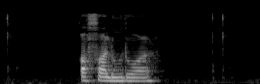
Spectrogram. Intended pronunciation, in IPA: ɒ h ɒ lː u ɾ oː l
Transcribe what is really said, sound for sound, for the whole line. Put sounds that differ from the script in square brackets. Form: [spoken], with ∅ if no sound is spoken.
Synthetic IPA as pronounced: ɒ [f] ɒ [l] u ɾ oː l

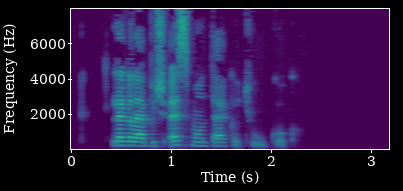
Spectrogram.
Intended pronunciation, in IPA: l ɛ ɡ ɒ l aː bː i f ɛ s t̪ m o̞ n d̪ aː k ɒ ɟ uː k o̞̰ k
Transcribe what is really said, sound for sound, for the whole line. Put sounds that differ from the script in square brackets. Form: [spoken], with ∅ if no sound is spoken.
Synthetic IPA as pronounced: l ɛ ɡ ɒ l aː bː i [ʃ] ɛ s t̪ m o̞ n [t̪] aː k ɒ [c] uː k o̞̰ k

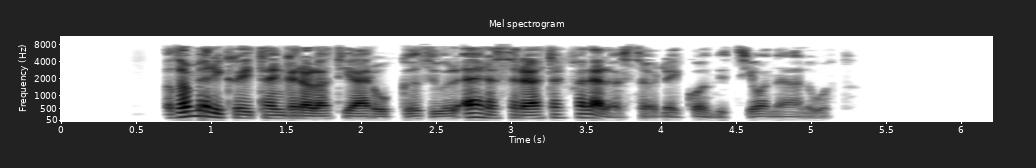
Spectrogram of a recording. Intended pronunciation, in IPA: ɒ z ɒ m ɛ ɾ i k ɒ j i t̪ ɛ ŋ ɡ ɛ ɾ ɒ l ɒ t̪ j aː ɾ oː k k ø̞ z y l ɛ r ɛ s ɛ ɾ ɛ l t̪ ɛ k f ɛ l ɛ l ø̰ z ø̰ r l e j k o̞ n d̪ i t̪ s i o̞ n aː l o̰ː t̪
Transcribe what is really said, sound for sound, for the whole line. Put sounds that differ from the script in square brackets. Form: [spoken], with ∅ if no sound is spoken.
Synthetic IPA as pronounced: ɒ z ɒ m ɛ ɾ i k ɒ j i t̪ ɛ ŋ ɡ ɛ ɾ ɒ l ɒ t̪ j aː ɾ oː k k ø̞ z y l ɛ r ɛ s ɛ ɾ ɛ l t̪ ɛ k f ɛ l ɛ l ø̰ [s] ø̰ r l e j k o̞ n d̪ i t̪ s i o̞ n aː l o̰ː t̪

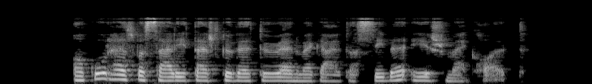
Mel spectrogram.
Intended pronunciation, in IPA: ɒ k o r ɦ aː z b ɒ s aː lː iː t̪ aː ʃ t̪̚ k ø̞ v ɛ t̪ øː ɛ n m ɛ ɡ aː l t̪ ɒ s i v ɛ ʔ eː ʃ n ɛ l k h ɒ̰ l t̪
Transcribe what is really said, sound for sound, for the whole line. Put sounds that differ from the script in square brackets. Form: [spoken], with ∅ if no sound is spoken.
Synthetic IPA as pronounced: ɒ k o r ɦ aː z b ɒ s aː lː iː t̪ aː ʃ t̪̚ k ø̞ v ɛ t̪ øː ɛ n m ɛ ɡ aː l t̪ ɒ s i v ɛ ʔ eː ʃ [m] ɛ [∅] k h ɒ̰ l t̪

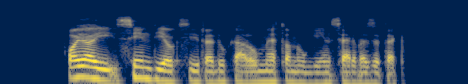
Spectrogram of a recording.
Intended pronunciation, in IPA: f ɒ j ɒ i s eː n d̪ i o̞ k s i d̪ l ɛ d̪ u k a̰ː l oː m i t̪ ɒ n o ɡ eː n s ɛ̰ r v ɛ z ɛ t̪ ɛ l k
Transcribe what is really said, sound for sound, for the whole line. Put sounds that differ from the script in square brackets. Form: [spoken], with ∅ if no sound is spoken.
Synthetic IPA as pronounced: f ɒ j ɒ i s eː n d̪ i o̞ k s i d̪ [r] ɛ d̪ u k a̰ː l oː m [ɛ] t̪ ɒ n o ɡ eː n s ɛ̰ r v ɛ z ɛ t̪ ɛ [∅] k

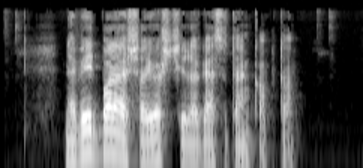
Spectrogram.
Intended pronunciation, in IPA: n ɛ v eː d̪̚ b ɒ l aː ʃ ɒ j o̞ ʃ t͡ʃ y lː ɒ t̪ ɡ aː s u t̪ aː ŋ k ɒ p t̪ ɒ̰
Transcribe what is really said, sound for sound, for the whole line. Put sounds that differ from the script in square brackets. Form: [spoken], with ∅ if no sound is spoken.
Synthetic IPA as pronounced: n ɛ v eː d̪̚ b ɒ l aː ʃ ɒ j o̞ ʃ t͡ʃ [i] lː ɒ [∅] ɡ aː s u t̪ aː ŋ k ɒ p t̪ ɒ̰

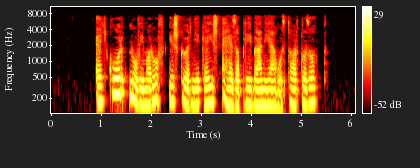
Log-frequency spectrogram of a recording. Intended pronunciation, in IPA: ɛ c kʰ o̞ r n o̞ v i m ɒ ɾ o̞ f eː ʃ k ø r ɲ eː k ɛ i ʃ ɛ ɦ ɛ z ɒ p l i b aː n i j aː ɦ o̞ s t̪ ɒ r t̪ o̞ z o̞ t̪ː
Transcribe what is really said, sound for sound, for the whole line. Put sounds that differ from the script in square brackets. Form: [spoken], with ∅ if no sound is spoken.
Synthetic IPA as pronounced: ɛ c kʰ o̞ r n o̞ v i m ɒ ɾ o̞ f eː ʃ k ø r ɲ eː k ɛ i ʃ ɛ ɦ ɛ z ɒ p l i b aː n i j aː ɦ o̞ s t̪ ɒ r t̪ o̞ z o̞ t̪ː

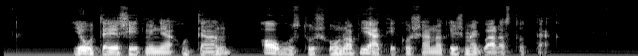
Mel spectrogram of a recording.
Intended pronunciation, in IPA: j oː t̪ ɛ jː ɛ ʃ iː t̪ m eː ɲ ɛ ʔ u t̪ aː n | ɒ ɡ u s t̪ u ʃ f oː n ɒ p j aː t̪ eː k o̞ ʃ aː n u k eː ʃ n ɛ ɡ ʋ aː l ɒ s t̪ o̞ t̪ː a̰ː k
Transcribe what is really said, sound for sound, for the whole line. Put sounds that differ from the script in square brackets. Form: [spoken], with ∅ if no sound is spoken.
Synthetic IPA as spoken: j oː t̪ ɛ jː ɛ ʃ iː t̪ m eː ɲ ɛ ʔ u t̪ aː n | ɒ ɡ u s t̪ u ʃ [h] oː n ɒ p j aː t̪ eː k o̞ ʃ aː n [ɒ] k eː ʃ [m] ɛ ɡ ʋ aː l ɒ s t̪ o̞ t̪ː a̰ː k

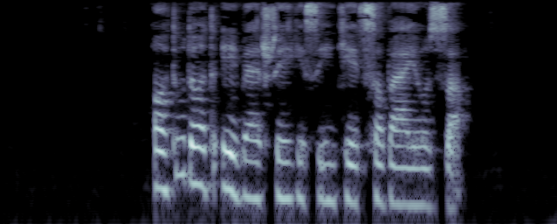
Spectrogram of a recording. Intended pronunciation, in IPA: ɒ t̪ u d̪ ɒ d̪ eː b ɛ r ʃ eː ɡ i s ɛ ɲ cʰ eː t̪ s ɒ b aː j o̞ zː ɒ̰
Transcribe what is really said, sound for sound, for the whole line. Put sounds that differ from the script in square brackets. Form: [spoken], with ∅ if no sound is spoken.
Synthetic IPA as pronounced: ɒ t̪ u d̪ ɒ [t̪] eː b ɛ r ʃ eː ɡ i s [i] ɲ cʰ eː t̪ s ɒ b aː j o̞ zː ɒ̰

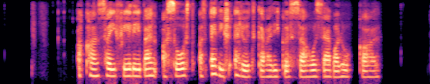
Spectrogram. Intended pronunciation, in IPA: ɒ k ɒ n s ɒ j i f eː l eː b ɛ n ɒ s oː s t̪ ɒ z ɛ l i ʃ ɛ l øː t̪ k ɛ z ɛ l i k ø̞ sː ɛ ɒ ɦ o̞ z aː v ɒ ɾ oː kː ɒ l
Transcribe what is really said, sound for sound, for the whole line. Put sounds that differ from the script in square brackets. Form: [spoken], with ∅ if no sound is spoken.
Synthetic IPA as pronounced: ɒ k ɒ n s ɒ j i f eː l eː b ɛ n ɒ s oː s t̪ ɒ z ɛ l i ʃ ɛ l øː t̪ k ɛ [v] ɛ l i k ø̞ sː ɛ ɒ ɦ o̞ [zː] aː v ɒ [l] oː kː ɒ l

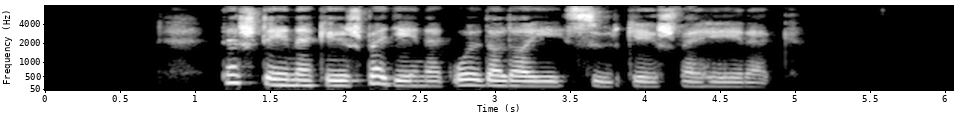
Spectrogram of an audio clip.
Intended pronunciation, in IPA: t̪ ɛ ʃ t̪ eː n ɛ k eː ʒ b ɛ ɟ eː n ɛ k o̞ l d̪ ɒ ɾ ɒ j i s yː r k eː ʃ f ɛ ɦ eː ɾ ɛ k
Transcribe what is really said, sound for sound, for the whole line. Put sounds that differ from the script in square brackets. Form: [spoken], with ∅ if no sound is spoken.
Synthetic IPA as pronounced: t̪ ɛ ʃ t̪ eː n ɛ k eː ʒ b ɛ ɟ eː n ɛ k o̞ l d̪ ɒ [l] ɒ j i s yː r k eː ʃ f ɛ ɦ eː ɾ ɛ k

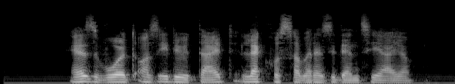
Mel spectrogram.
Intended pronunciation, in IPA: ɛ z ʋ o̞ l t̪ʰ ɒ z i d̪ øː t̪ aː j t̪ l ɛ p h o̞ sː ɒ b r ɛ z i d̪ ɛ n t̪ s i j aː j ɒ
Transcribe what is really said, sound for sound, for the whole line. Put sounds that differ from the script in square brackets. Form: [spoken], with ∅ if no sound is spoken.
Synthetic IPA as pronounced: ɛ z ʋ o̞ l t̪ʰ ɒ z i d̪ øː t̪ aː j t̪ l ɛ [k] h o̞ sː ɒ b r ɛ z i d̪ ɛ n t̪ s i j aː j ɒ

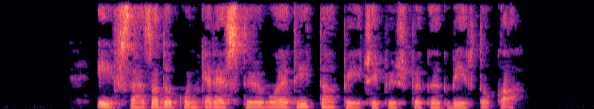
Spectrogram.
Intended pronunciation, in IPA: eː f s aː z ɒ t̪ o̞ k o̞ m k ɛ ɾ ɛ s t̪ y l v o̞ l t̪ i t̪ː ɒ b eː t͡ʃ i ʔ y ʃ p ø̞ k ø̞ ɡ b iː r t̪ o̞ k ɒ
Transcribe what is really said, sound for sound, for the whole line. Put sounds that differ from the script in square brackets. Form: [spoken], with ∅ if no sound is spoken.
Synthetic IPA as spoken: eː f s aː z ɒ [d̪] o̞ k o̞ [ŋ] k ɛ ɾ ɛ s t̪ y l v o̞ l t̪ i t̪ː ɒ [p] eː t͡ʃ i [p] y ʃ p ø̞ k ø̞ ɡ b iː r t̪ o̞ k ɒ

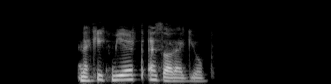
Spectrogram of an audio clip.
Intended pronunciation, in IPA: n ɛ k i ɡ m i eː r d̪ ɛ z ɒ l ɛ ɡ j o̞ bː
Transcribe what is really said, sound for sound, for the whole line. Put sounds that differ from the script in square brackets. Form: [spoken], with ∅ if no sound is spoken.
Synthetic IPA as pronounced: n ɛ k i [k] m i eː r [t̪] ɛ z ɒ l ɛ ɡ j o̞ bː

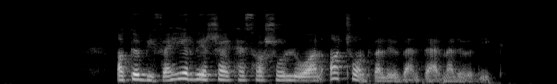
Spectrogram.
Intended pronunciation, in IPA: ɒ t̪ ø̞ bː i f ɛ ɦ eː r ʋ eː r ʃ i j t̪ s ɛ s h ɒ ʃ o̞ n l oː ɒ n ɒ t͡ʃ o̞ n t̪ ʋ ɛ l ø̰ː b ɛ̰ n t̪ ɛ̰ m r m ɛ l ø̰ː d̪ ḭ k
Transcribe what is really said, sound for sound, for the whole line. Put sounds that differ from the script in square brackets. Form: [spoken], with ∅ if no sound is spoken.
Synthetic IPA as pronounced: ɒ t̪ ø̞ bː i f ɛ ɦ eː r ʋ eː r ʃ [ɛ] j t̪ [h] ɛ s h ɒ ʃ o̞ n l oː ɒ n ɒ t͡ʃ o̞ n t̪ ʋ ɛ l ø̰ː b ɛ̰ n t̪ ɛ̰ [∅] r m ɛ l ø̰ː d̪ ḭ k

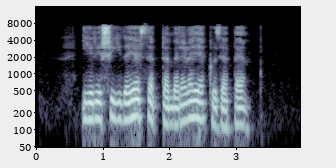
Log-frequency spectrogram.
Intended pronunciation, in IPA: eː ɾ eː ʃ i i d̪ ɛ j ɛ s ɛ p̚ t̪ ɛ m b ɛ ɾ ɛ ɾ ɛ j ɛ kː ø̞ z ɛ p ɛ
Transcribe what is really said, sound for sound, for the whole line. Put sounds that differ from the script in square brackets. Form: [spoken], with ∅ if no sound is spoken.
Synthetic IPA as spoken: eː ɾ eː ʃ i i d̪ ɛ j ɛ s ɛ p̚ t̪ ɛ m b ɛ ɾ ɛ [l] ɛ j ɛ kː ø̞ z ɛ p ɛ

